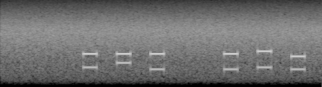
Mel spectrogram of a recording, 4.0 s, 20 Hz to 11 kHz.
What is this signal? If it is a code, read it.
DTMF, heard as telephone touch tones, dialled by machine, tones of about 170 ms, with phone line noise. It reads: 502 261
